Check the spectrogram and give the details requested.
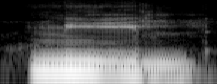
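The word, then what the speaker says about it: kneel: घुटनों के बल बैठना नील, यहाँ पे के साइलेंट है, यहाँ से पढ़ना शुरू करेंगे नील, आना कम, हो जाना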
